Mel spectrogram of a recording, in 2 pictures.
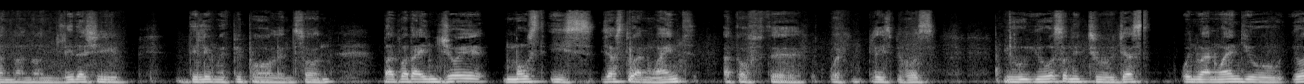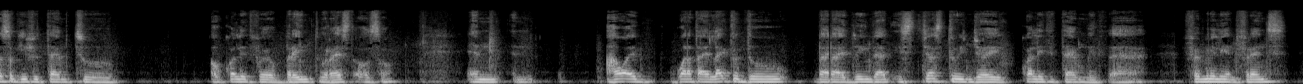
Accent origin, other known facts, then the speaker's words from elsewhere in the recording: Windhoek, Khomas, Namibia; growing up in Katutura, also where poverty was quite rife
